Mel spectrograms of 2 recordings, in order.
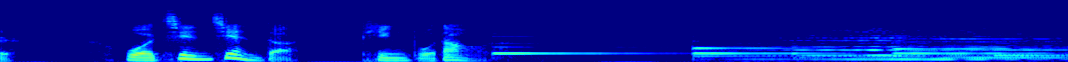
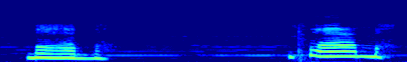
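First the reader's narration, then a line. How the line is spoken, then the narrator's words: Crying. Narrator (Chinese): 我哭了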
